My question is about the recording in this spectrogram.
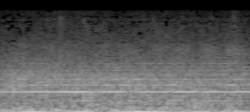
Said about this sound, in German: Eine Sirene kündigt in Jerusalem am Freitagabend den Beginn des Schabbat an.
